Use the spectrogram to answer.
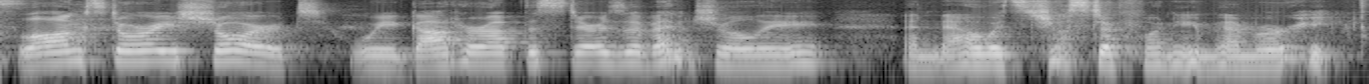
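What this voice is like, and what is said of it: Reading in a spooky voice. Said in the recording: “saying it was a whole fiasco with a spooky voice ... reading funny stories in a spooky voice”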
